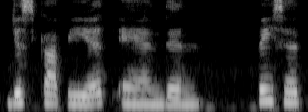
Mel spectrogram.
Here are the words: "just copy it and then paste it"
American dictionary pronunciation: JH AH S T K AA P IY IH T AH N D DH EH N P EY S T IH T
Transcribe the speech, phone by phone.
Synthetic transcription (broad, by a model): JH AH S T K AA P IY IH T AH N D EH N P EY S IH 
